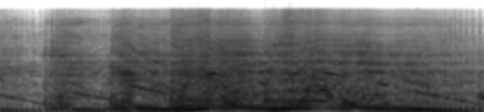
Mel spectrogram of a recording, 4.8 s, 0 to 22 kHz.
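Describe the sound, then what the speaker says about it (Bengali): A 2022 Bajaj Discover 125 cc motorcycle cranks and fires up close by, the engine catching and rising into a loud, steady running note with a slight rev. "এবার আমি আপনাকে সেলফ কন্ডিশন দেখান চালু করে দেখাবো"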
